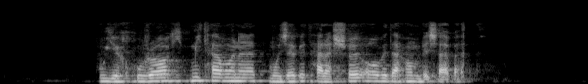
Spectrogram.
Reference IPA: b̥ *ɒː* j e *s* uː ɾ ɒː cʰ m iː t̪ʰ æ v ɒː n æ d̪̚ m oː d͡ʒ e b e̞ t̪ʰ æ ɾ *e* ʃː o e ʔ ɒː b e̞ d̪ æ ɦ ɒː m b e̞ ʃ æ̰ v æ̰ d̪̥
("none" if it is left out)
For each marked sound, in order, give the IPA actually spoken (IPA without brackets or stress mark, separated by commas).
uː, x, æ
